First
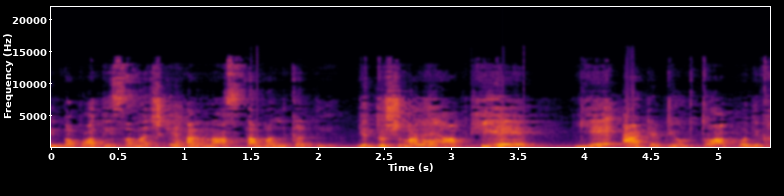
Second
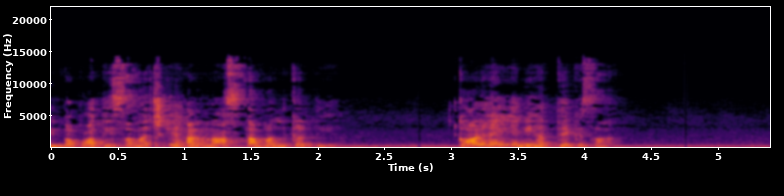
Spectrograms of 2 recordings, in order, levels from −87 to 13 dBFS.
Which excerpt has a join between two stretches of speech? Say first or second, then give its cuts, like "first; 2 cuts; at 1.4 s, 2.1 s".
first; 2 cuts; at 2.1 s, 3.1 s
